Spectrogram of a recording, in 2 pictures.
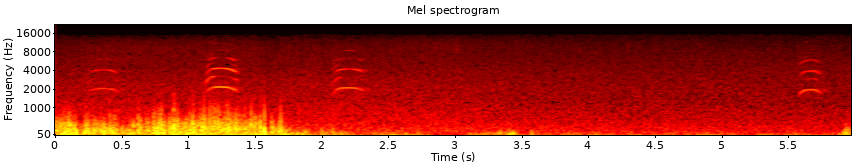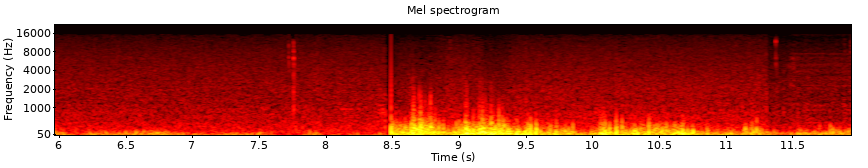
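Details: Young black-chested buzzard-eagle at a rock with a long-standing nest, Aratuba, Ceará. Three high, down-curving squeals come in close succession, then a single call a few seconds on, amid heavy wind noise and handling bumps.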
